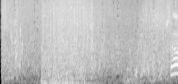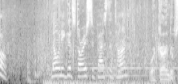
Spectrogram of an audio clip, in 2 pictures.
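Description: Water splashes and laps against a small boat being rowed.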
